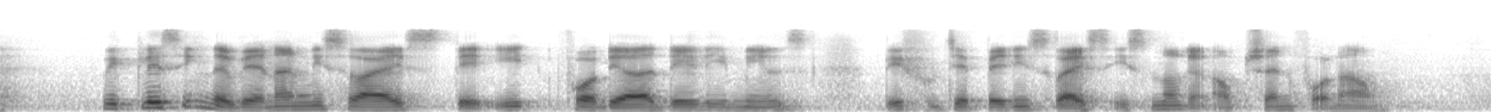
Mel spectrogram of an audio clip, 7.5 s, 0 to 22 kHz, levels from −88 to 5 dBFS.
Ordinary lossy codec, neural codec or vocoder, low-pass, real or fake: none; codec, 16 kHz, about 1 kbps, DyCAST, with the encoder's durations; 7.2 kHz; fake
